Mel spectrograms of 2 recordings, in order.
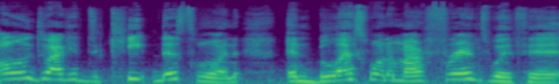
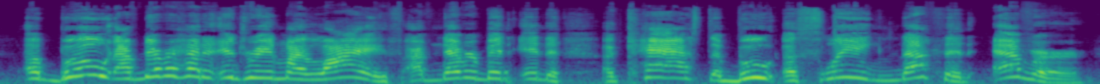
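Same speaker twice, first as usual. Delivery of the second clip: higher and louder, fast disbelief; indignant; 7 semitones higher, 4 dB louder than usual. Real, not acted. Vlogger ranting to viewers about her first injury, indignant. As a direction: rant in disbelief.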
